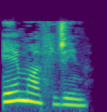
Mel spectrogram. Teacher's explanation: pronounced, imagine, with the stress on the second syllable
